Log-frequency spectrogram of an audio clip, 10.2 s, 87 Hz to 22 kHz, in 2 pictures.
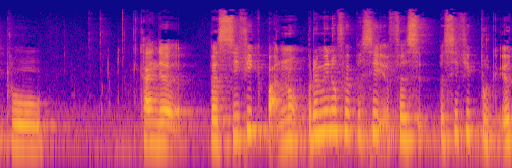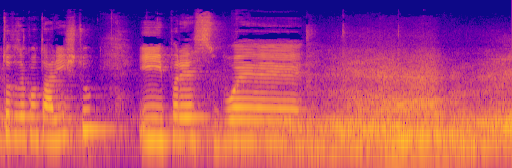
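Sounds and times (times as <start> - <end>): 
speech: 0.1 - 0.6, 1.4 - 8.6
motorcycle engine passing by: 8.2 - 10.2.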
